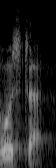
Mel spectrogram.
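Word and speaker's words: Worcester: else too doc but it's spelled w r c e s t e r wor s oh yes I see yes Lord wer mhm his M be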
